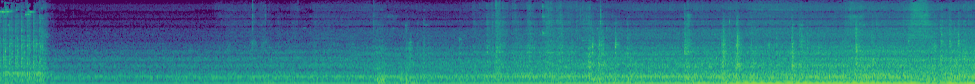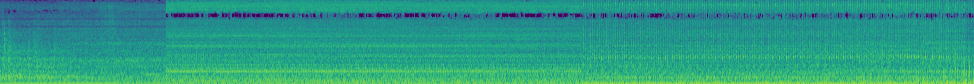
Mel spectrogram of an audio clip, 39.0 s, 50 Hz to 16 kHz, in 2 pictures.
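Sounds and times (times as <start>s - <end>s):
excavator diesel engine running: 0.0s - 38.9s
steady whine: 22.8s - 38.9s.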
